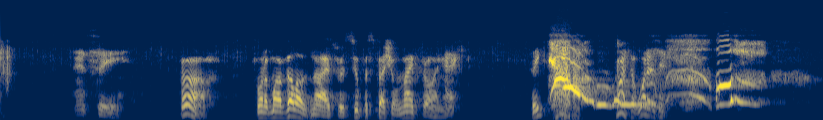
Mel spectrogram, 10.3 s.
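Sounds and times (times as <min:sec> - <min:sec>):
speech: 0:01.0 - 0:01.6, 0:02.2 - 0:05.8, 0:06.6 - 0:08.6
woman screaming: 0:06.8 - 0:09.7.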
